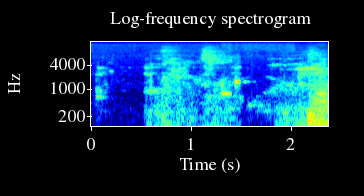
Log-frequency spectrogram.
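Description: Faint, muffled background noise from an open microphone on a video call. It cuts in about half a second in, after a moment of dead silence from the call's noise gate.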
